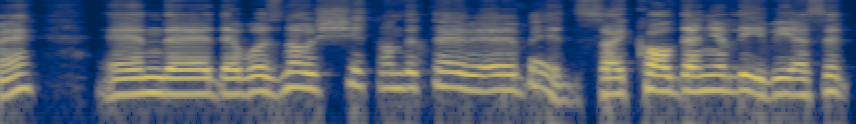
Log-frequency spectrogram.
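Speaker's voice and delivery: mock Italian manager ranting in broken English; Antonio Conte impression. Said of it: "I'm Antonio Conte".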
